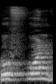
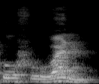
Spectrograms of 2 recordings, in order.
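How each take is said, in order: First: The 'f' runs straight into 'wan' without a vowel. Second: The 'f' is followed by a short 'u' vowel. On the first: The speaker calls it wrong. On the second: The speaker calls it right.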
